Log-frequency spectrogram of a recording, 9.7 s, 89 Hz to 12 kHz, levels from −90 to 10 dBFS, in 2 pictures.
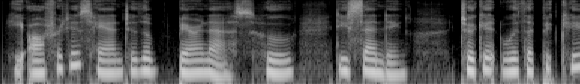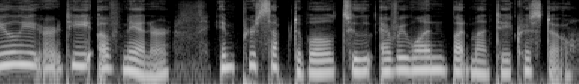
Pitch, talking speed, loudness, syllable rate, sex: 195 Hz, 145 wpm, -19 LUFS, 5.2 syllables/s, female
